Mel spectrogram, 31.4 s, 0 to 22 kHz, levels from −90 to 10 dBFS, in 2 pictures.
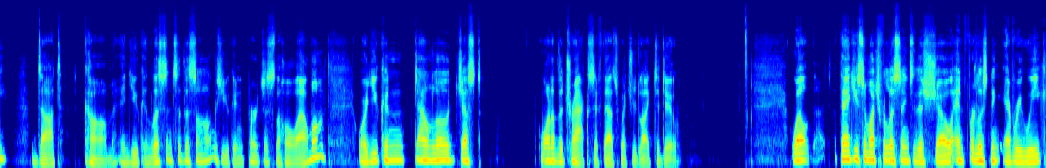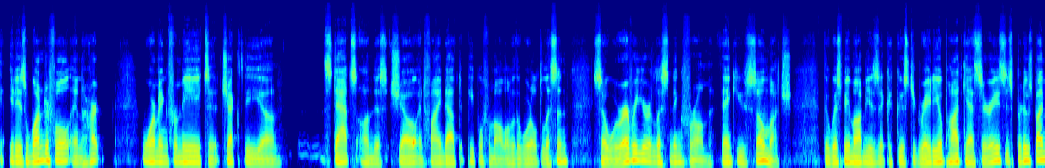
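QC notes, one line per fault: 8.13–8.18 s: short concealed packet loss. About 20 ms went missing just before "of the tracks if". The gap was filled from the preceding sound, leaving a brief smear.
14.23–14.28 s: short concealed packet loss. Between "for listening to this" and "and for listening every", roughly 17 ms was reconstructed by extending the last sound. It is heard as a brief wobble.
21.85–21.89 s: short concealed packet loss. After "stats on this", around 20 ms dropped out. The repair blends back in before "and find out that".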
